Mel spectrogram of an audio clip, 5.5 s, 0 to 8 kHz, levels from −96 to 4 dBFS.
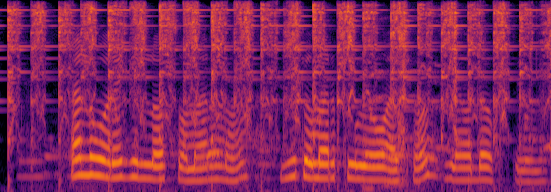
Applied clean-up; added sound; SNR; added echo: none; Cutlery, silverware; -1 dB; none.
